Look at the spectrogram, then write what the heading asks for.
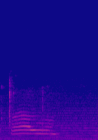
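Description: A single drawn-out cat meow from the video game Aria's Story sounds over soft background music, clear and close, with no talk.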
